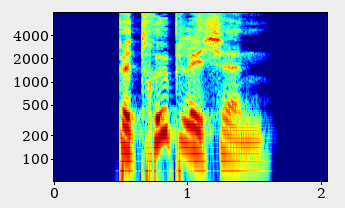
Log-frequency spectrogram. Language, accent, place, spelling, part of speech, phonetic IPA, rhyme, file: German, Germany, Berlin, betrüblichen, adjective, [bəˈtʁyːplɪçn̩], -yːplɪçn̩, De-betrüblichen.ogg
- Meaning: inflection of betrüblich: 1. strong genitive masculine/neuter singular 2. weak/mixed genitive/dative all-gender singular 3. strong/weak/mixed accusative masculine singular 4. strong dative plural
